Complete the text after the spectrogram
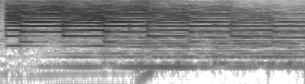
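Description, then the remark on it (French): A police car drives off with its emergency lights on, its loud siren wailing in alternating stepped tones over a low engine rumble, fading slightly as the car pulls away. “Le policier nivique du feu entra dans sa voiture et s'en alla. Gyrophare allumé, évidemment.”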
